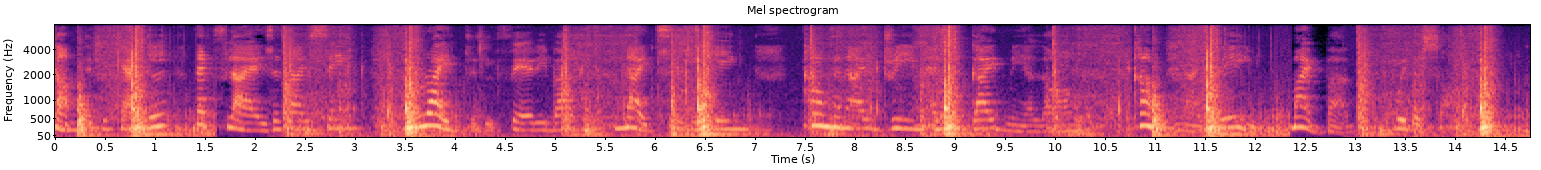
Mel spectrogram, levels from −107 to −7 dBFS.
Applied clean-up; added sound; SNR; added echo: none; Drawer open or close; -4 dB; none.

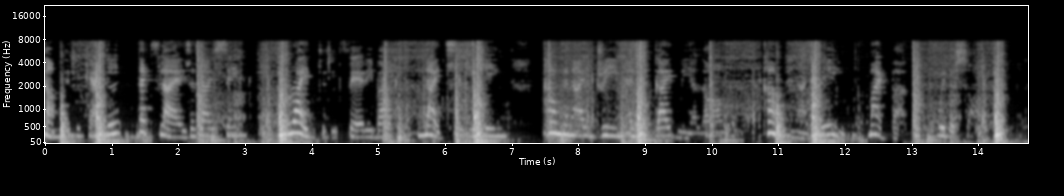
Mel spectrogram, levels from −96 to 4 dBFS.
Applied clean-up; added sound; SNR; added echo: classical method spectral subtraction.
